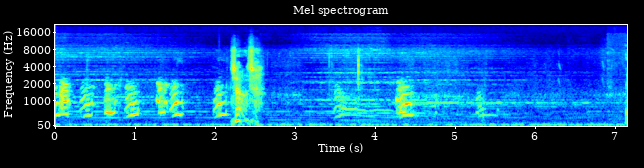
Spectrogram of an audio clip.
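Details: Pack of hunting dogs just released into a cornfield on the first day of a roe deer drive hunt, giving tongue on a scent; a quick run of yelping bays, then scattered howled notes, with a voice speaking briefly over them.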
